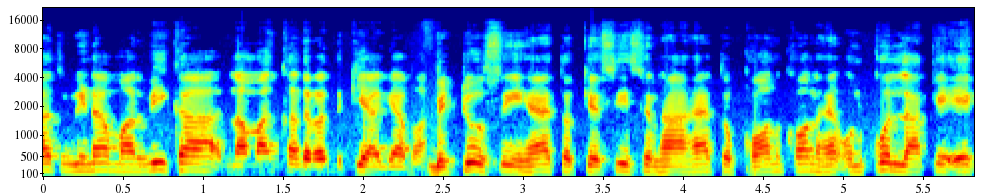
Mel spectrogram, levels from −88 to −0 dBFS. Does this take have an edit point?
yes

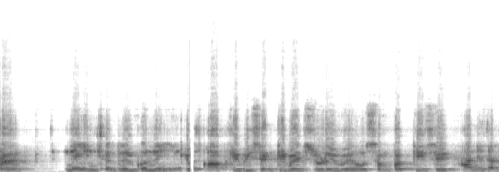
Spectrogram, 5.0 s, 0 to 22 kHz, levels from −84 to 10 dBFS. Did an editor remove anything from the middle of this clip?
yes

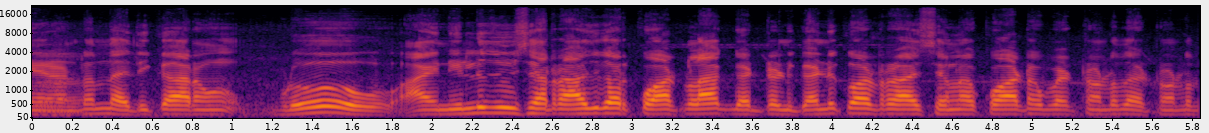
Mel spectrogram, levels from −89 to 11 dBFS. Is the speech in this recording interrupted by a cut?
no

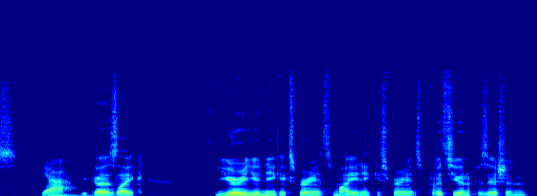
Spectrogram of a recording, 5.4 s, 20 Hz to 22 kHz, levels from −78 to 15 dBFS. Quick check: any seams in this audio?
no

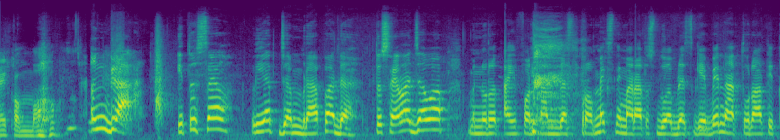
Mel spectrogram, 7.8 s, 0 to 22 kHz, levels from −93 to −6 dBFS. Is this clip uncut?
no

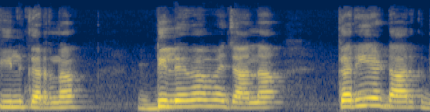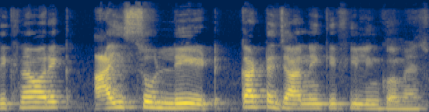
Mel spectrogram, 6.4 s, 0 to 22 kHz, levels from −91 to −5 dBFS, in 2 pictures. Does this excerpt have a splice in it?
no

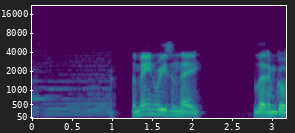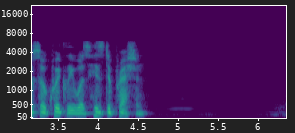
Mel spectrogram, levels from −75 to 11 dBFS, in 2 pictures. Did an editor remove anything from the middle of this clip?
yes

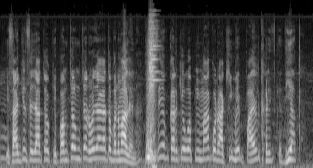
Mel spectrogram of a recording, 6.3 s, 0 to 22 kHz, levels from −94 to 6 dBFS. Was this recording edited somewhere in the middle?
yes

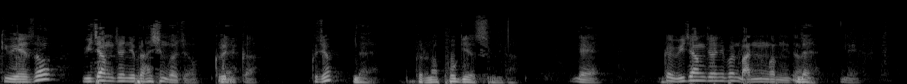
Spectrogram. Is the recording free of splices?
no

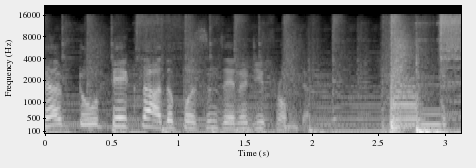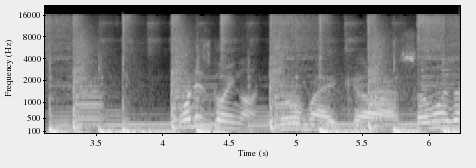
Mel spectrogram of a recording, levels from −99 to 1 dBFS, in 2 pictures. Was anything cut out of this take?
yes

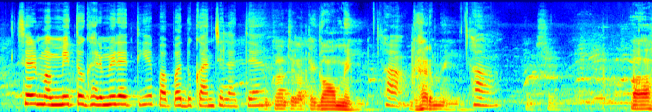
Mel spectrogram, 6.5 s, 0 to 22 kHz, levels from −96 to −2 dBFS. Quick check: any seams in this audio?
no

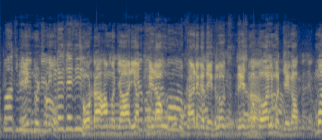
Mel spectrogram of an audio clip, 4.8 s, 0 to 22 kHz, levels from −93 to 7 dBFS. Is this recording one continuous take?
yes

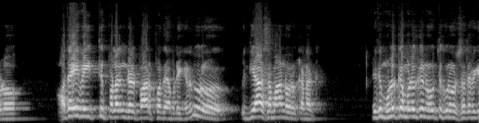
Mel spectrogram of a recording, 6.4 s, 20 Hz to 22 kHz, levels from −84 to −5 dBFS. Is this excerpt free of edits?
yes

